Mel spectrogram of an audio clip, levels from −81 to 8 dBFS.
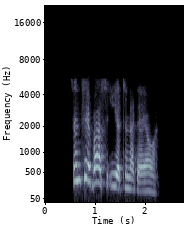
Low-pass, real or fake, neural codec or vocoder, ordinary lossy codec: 5.4 kHz; fake; codec, 16 kHz, 1.1 kbps, Voila-Tokenizer; Opus, 32 kbps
